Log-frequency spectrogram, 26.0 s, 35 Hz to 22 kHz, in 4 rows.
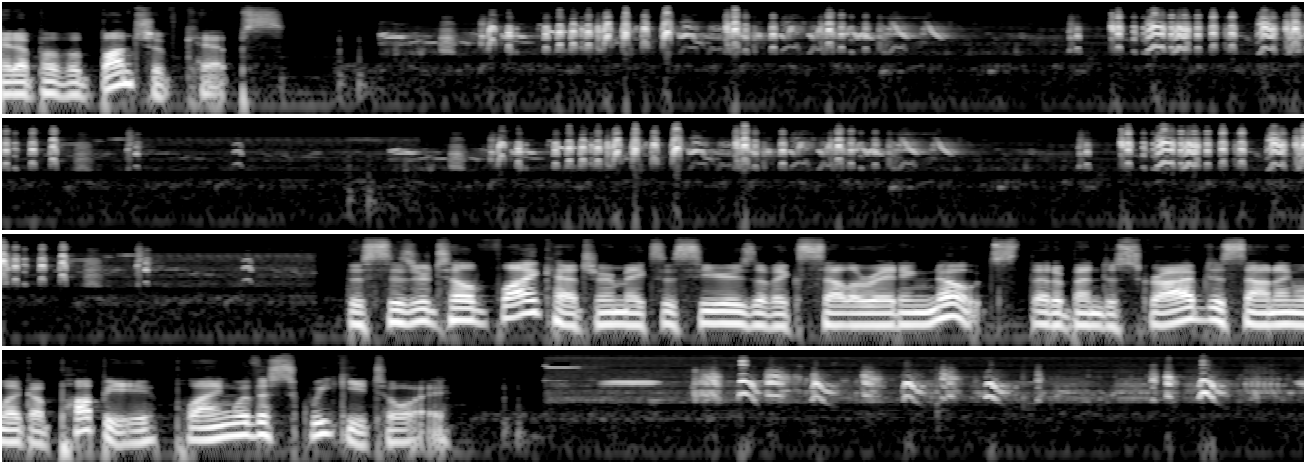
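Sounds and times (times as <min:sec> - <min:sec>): bird chattering kip calls: 0:01.9 - 0:07.8, 0:08.4 - 0:14.6, 0:22.4 - 0:26.0.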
